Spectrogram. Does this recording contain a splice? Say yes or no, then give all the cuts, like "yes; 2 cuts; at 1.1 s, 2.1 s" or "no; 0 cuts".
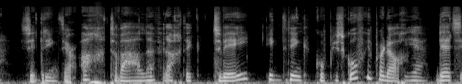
yes; 3 cuts; at 1.1 s, 1.6 s, 3.1 s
